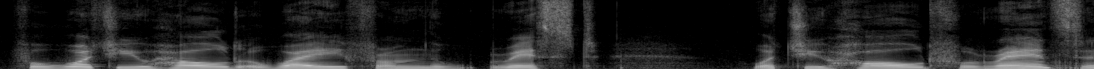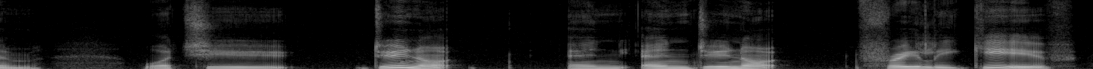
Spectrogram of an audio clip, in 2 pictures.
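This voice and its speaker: A woman's voice: mid-range voice, slow, darkish tone, clear, resonant tone, dry recording, studio quality. A woman reading aloud and reflecting in casual discussion, in a musing, questioning and conversational manner. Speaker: study group co-host, reader.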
